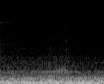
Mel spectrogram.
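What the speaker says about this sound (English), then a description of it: "there's traffic down this way" Steady low rumble of nearby road traffic, a car passing close by as a continuous, even engine and tyre drone with no voices.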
